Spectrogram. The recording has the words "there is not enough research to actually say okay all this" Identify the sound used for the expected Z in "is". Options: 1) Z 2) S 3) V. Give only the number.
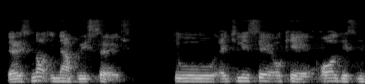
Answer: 2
